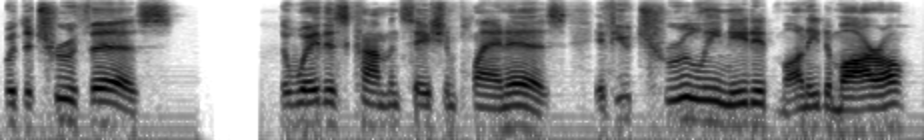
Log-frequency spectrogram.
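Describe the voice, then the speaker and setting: A man's voice: medium pitch, normal speed, bright, forceful tone, dry recording. A man giving a motivational network marketing talk, earnest and repetitive, with dry sarcastic asides, on a dull lo-fi recording.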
